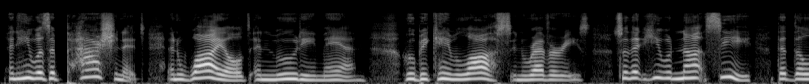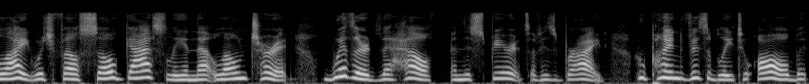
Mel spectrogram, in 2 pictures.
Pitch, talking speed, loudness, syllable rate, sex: 240 Hz, 180 wpm, -17 LUFS, 4.6 syllables/s, female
